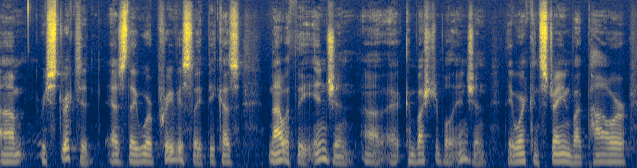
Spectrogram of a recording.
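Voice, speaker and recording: With vocal fry and a dark, mellow tone, the speaker moves at a moderate pace with ordinary pitch variation. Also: man, medium pitch for a man. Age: 60s. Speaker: gold company director, interviewee. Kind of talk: interview. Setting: in-person sit-down interview in New Orleans.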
